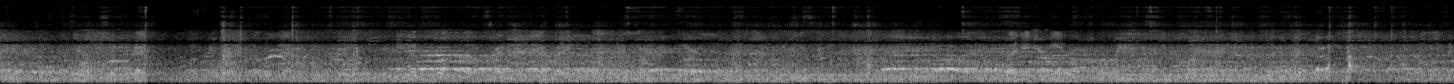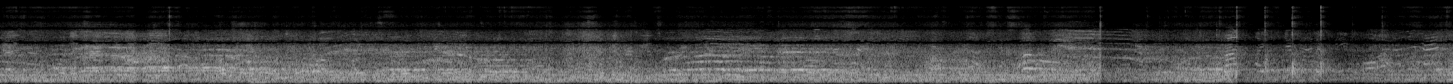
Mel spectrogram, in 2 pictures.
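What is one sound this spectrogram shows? Children call out and chatter in a large echoing hall.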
